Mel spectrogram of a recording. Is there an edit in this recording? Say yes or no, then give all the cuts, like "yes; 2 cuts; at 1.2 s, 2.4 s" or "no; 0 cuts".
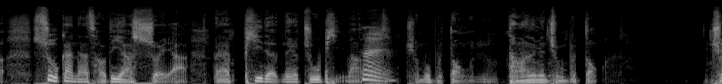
yes; 2 cuts; at 2.1 s, 4.0 s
